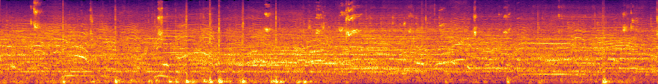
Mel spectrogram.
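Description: A basketball being dribbled on a hardwood court, about three bounces a second at its steadiest, with sneakers squeaking against the floor and the arena's crowd noise underneath.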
